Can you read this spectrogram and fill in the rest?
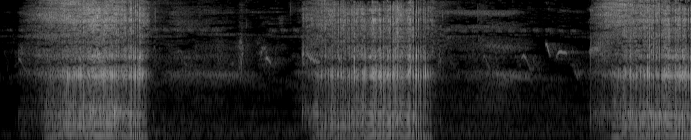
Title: Deep sleep......! Snoring....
